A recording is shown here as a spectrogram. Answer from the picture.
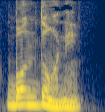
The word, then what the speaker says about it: Bondone: Así se pronuncia, Martín, porque nunca supe. Bondone. – Sí, sí. Bondone, sí, es italiano.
